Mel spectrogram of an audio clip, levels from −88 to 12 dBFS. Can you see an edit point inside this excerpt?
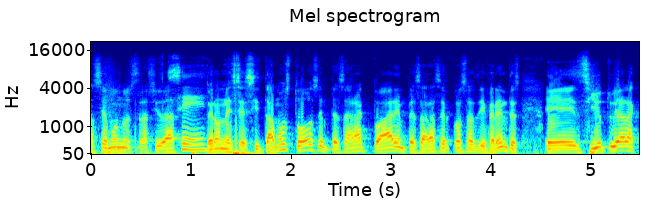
yes; 1 cut; at 4.5 s

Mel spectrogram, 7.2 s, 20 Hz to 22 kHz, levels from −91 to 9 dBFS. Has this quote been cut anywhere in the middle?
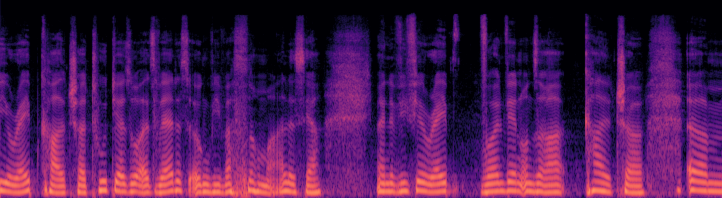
no; 0 cuts

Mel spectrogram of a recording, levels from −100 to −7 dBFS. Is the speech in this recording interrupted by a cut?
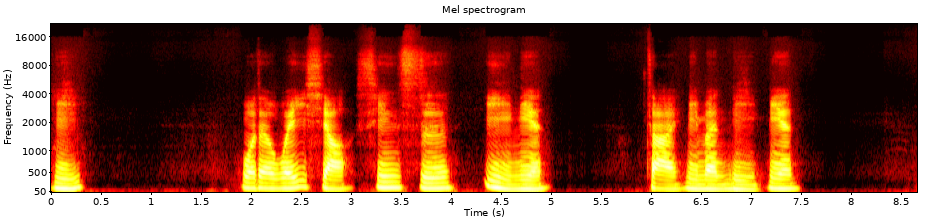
no; 0 cuts

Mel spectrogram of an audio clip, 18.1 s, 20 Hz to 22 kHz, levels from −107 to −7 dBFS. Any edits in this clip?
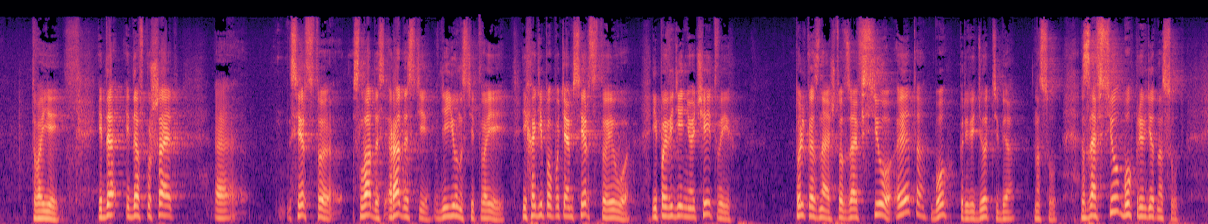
no; 0 cuts

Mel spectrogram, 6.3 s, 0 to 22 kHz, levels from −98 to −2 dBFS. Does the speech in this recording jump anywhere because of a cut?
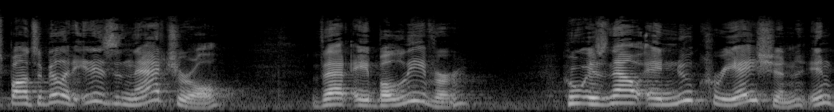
no; 0 cuts

